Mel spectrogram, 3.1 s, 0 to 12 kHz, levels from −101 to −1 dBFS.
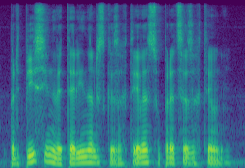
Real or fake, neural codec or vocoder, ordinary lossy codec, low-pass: fake; vocoder, 44.1 kHz, 128 mel bands every 512 samples, BigVGAN v2; none; 10.8 kHz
